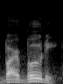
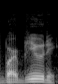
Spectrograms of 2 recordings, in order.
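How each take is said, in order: First: The u has a short Italian vowel sound. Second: The u has a long Americanized vowel sound. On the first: This is the original form from Italy. "in Italian, the U was pronounced like U, so the correct pronunciation is" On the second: This is the form the family used in America. "it became Americanized, so the U was pronounced long"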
